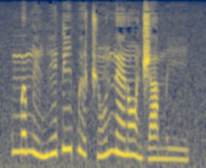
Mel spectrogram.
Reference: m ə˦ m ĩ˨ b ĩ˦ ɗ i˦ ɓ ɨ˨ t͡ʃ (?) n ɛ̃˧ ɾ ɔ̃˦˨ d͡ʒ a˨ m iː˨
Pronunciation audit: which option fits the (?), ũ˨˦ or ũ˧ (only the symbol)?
ũ˨˦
